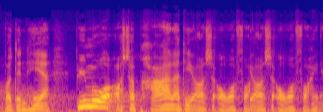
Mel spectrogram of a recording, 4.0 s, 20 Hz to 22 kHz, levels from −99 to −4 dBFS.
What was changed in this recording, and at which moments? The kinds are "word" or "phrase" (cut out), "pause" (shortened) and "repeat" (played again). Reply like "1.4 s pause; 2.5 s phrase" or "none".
3.1 s repeat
